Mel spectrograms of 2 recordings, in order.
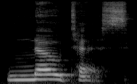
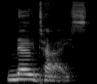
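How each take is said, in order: First: The second syllable has a schwa vowel. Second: The second syllable has a long i vowel. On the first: The speaker calls it right. "It makes the schwa sound" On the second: The speaker calls it wrong. "it's not no tice"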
